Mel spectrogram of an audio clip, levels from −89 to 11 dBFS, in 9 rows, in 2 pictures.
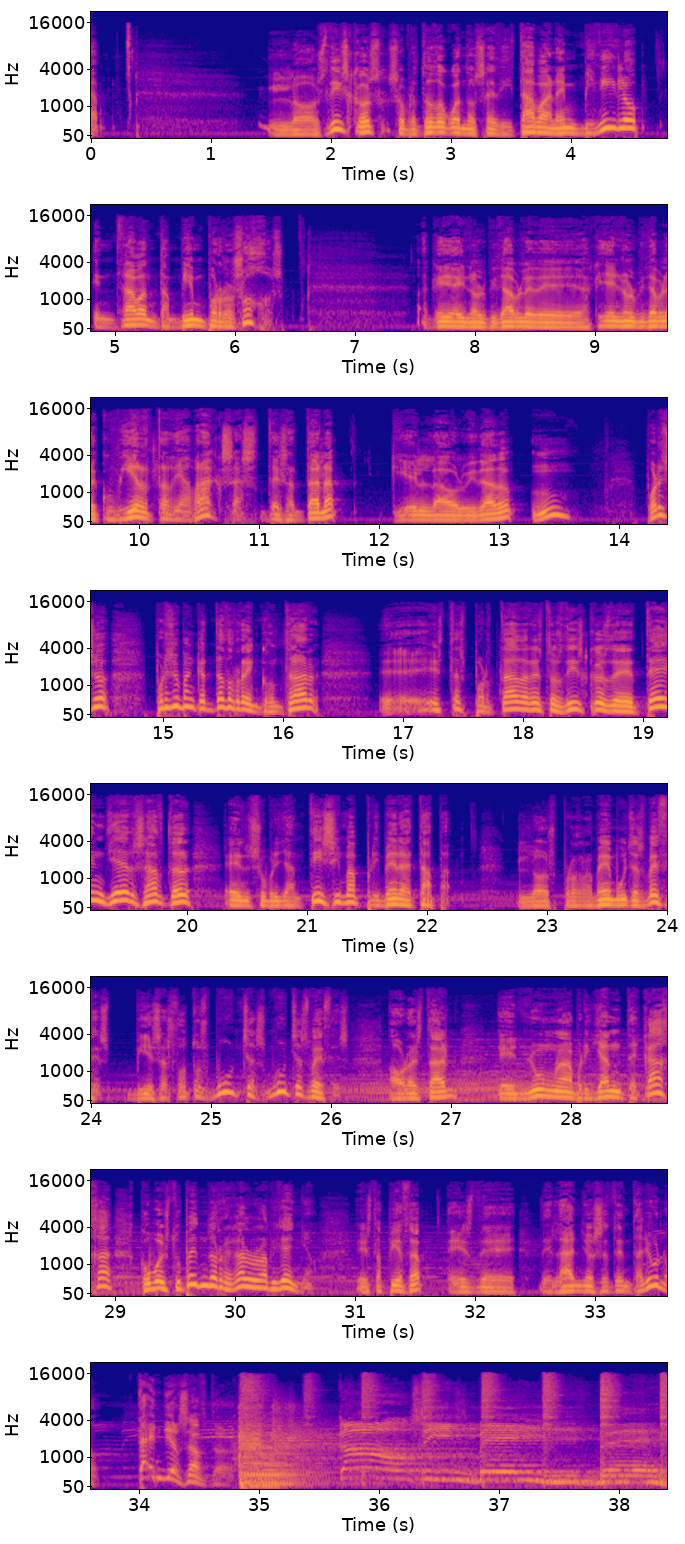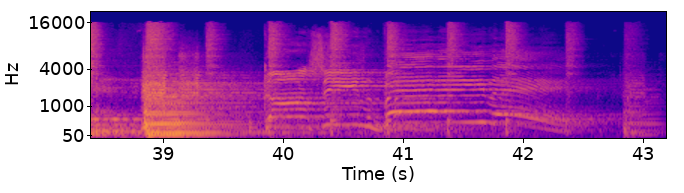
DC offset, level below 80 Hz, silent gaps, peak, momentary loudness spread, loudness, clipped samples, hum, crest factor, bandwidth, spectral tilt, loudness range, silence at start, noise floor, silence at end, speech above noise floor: under 0.1%; -42 dBFS; none; 0 dBFS; 13 LU; -18 LUFS; under 0.1%; none; 16 dB; 16.5 kHz; -5.5 dB/octave; 5 LU; 0 s; -53 dBFS; 0.2 s; 36 dB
